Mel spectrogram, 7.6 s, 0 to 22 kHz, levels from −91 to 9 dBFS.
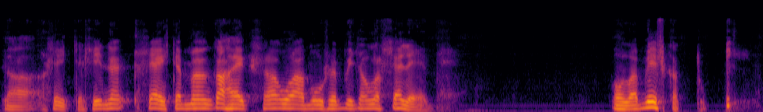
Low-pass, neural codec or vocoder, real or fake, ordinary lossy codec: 10.8 kHz; codec, 24 kHz, 3 kbps, HILCodec; fake; none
